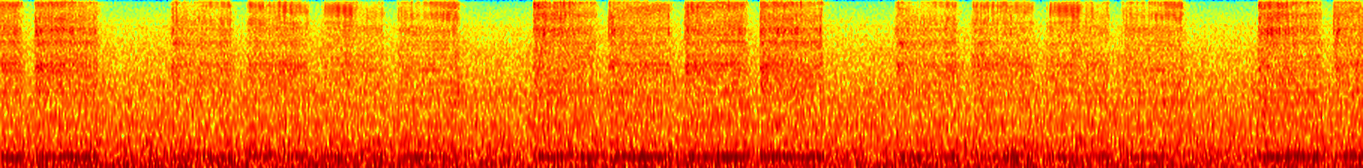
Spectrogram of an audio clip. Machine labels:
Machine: slide rail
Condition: abnormal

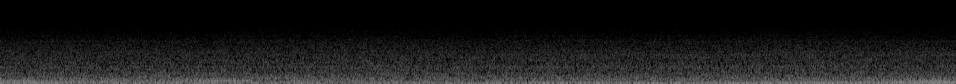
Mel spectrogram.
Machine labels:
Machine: fan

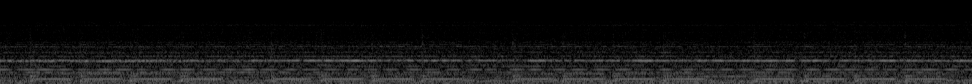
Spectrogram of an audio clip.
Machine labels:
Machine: slide rail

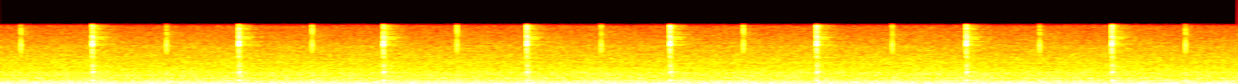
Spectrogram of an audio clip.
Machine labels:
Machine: valve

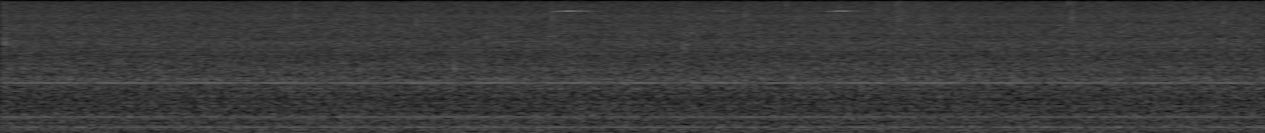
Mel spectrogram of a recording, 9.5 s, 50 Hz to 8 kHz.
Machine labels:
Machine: pump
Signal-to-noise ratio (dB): 0 dB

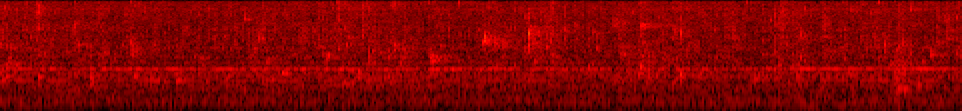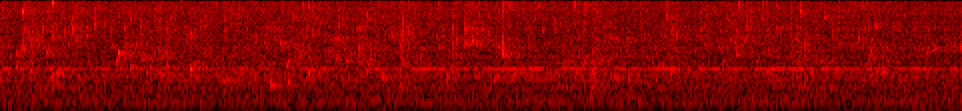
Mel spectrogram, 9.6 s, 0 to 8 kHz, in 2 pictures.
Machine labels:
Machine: pump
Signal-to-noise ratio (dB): 6 dB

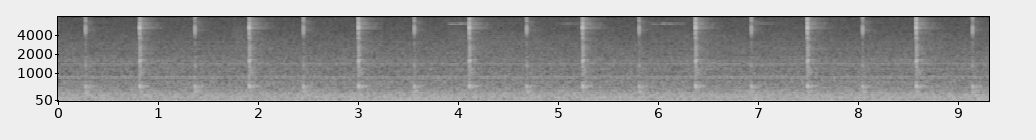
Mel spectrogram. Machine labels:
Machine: valve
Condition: normal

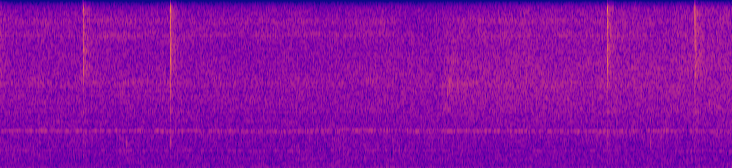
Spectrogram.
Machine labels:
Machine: valve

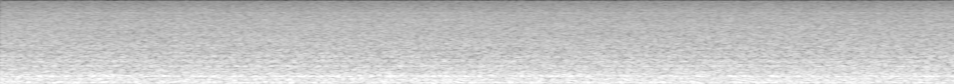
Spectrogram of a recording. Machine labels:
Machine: fan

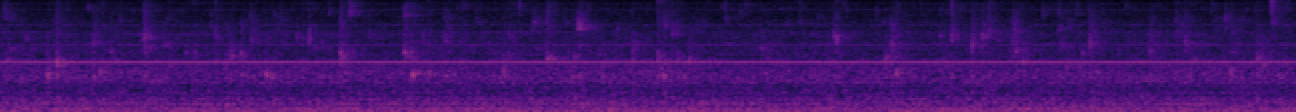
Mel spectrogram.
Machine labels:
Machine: pump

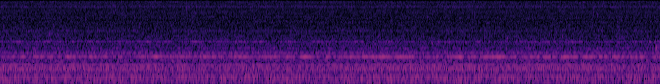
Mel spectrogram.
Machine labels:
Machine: pump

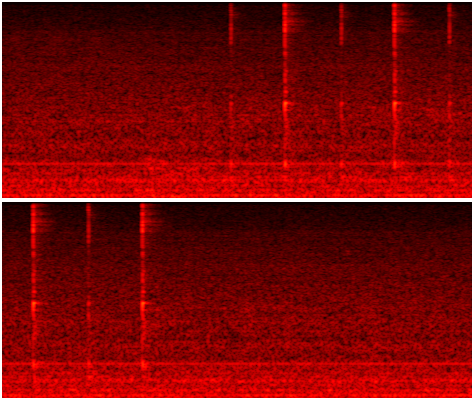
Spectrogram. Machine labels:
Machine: valve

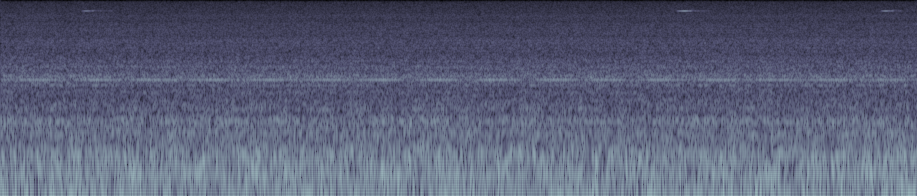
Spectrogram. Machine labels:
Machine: fan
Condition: normal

